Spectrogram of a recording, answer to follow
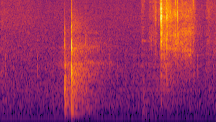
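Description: A light tap less than a second in, then a short, crisp rustle as a strip of old book-page paper is lifted off the desk.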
